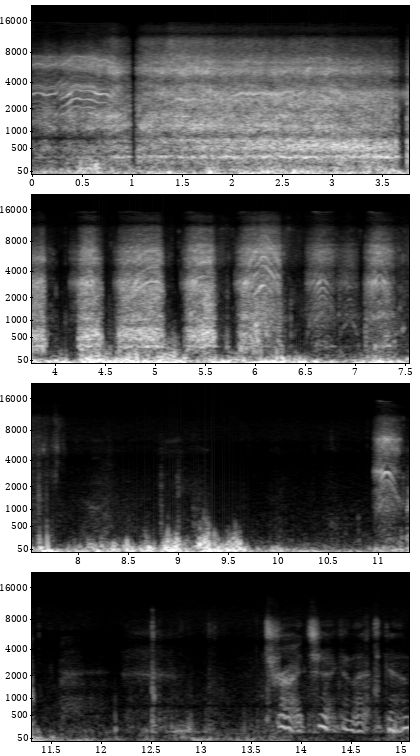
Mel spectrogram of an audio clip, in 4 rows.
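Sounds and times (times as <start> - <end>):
drill boring through ice: 0.0 - 7.6, 11.0 - 11.3.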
